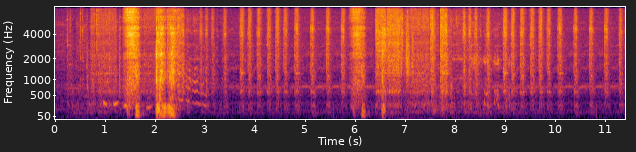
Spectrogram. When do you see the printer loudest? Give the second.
7 s.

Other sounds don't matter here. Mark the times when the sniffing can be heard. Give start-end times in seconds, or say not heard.
1.4-2.5, 5.8-6.7.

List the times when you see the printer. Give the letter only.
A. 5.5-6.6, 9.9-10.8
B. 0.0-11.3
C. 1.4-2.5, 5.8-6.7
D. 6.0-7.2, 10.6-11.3
B.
